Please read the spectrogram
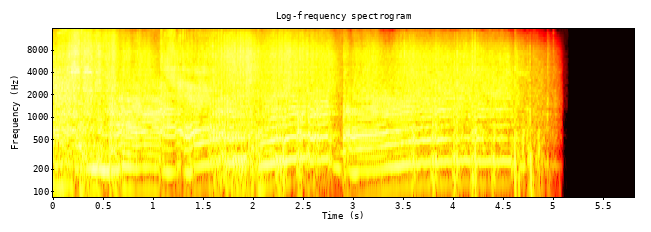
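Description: Turbocharged 1,155 cc four-cylinder engine of a Citroen Saxo hill-climb car at full throttle, climbing in pitch as it accelerates past and away, with an upshift about three seconds in. The sound cuts off suddenly about five seconds in.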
